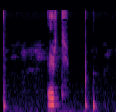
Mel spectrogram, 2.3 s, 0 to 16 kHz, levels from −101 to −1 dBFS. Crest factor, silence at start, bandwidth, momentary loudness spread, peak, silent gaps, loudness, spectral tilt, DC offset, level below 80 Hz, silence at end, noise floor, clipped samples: 24 dB; 0.05 s; 12 kHz; 21 LU; -28 dBFS; none; -48 LUFS; -4.5 dB/octave; under 0.1%; -78 dBFS; 0.4 s; -77 dBFS; under 0.1%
